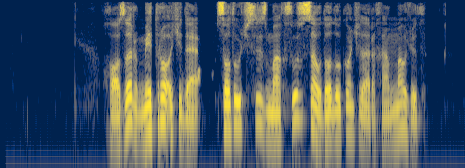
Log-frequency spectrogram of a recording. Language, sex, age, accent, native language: Uzbek, male, 19-29, Qashqadaryo, Uzbek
